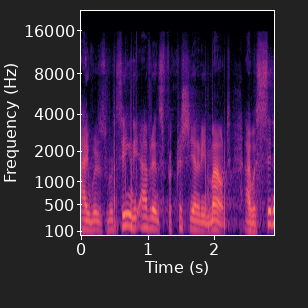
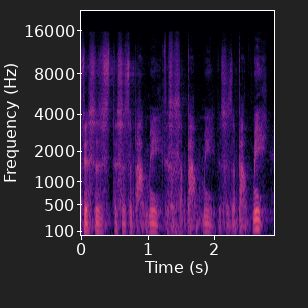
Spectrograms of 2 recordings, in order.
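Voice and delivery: much softer, to himself; an uneasy thought repeated under the voice; uncomfortable inner thought; 2 semitones lower, 13 dB quieter than usual. Retold or imitated. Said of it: "I'm getting more uncomfortable".

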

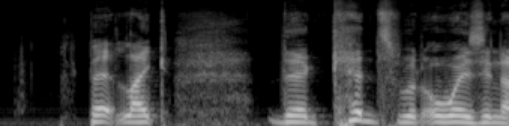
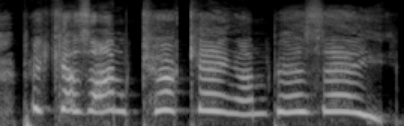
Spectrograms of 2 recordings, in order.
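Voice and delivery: high squeaky imitated wife; mock wife yelling; 4 dB quieter than usual. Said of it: "The wife yells".

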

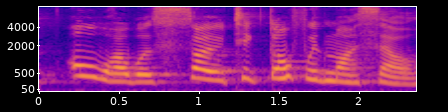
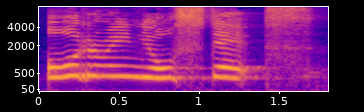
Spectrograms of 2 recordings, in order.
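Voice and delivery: slow preaching emphasis; 4 semitones higher, 6 dB louder, slower than usual. Acted.

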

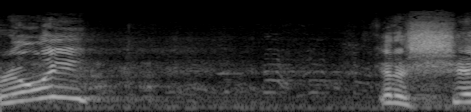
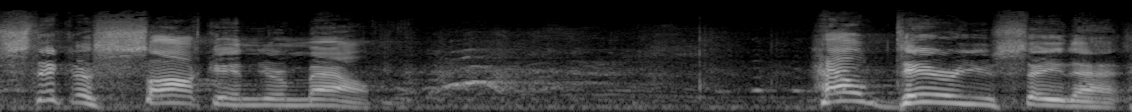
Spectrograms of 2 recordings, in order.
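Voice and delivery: ordinary delivery

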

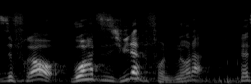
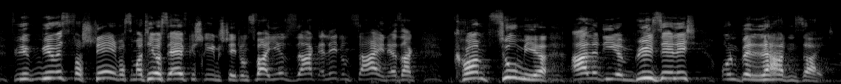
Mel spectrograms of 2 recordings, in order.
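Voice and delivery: raised, urgent sermon voice; impassioned preaching; 6 semitones higher, 11 dB louder than usual. Real, not acted. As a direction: urge the congregation to understand. (eindringlich predigend)

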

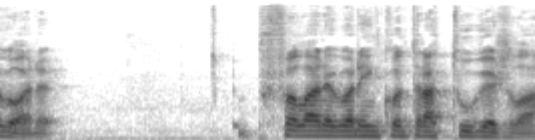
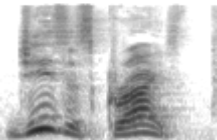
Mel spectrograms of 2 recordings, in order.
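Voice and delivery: a high, raised "Jesus Christ." exclamation; exclaiming Jesus Christ; 7 semitones higher, 4 dB louder, much slower than usual. Shown as a demonstration. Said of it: "Em vez de, tipo".

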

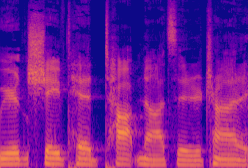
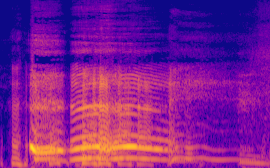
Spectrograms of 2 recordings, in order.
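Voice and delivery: loud cackling laugh, much higher; 12 semitones higher, 8 dB louder than usual. Real, not acted. Cracking up at his own sex doll joke, high cackle.

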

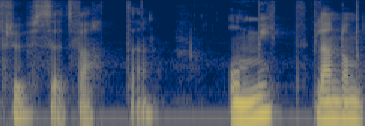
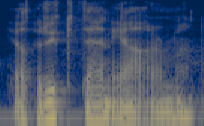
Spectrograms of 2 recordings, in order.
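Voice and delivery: ordinary delivery, nothing marked

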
